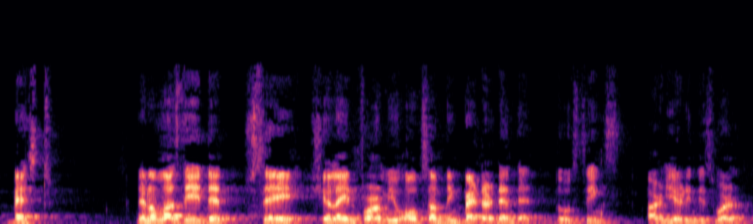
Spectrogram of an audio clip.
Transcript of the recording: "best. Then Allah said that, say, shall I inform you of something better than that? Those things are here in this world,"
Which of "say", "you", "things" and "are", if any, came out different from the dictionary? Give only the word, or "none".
things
